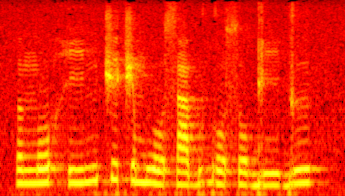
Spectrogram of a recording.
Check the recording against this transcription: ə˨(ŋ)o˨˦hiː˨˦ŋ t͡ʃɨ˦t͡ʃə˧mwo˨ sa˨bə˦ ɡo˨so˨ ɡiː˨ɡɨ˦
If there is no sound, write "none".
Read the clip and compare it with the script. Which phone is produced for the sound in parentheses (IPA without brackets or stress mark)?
ŋ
